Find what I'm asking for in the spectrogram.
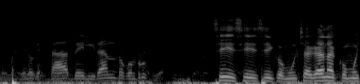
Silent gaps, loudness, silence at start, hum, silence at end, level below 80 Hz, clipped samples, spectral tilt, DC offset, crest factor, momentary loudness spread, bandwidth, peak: none; -37 LUFS; 0 s; none; 0 s; -38 dBFS; under 0.1%; -6.5 dB/octave; under 0.1%; 20 dB; 15 LU; 10 kHz; -16 dBFS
